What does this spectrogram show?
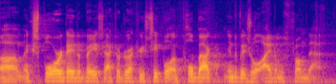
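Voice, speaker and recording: A man talks at a very fast pace, with audible room echo. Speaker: sales territory manager presenting at a tech event. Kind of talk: conference presentation.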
